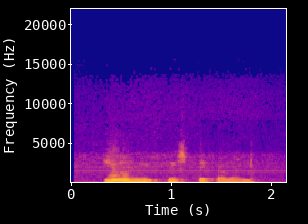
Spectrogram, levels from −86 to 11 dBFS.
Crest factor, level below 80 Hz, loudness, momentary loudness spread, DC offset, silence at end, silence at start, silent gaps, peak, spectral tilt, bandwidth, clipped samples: 12 dB; -44 dBFS; -12 LUFS; 11 LU; under 0.1%; 0.3 s; 0.3 s; none; 0 dBFS; -9 dB/octave; 5.4 kHz; under 0.1%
